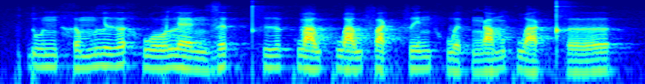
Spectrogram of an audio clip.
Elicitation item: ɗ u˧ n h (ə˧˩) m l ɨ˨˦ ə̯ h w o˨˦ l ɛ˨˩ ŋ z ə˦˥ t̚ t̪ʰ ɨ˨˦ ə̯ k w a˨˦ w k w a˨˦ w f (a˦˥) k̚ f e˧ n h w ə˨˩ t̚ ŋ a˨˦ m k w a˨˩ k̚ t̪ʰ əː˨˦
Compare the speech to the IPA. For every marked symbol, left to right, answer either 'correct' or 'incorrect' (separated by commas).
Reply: incorrect, incorrect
